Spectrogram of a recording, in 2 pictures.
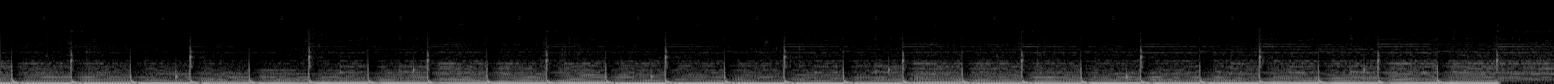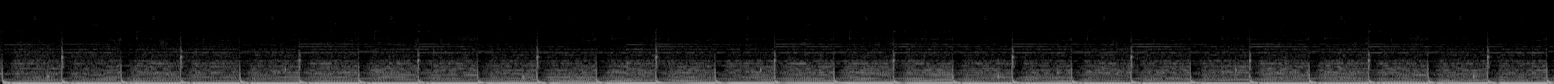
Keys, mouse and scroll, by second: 2.1 middle click, 3.1 click, 10.1-10.4 scroll down 1, 10.4 middle click, 12.2 click, 13.9 shift+click, 15.7 ctrl+l, 23.1 middle click, 23.8 click, 24.2 middle click, 25.4-25.8 scroll up 1, 26.4 middle click, 29.5-29.9 scroll down 1, 29.9 middle click, 30.4 click.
